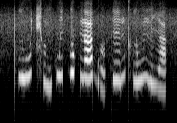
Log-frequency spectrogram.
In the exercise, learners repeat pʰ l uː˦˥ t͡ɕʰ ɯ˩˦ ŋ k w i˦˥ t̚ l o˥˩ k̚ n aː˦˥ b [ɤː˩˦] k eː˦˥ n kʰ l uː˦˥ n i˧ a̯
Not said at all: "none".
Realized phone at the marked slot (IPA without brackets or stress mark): ɤː˩˦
